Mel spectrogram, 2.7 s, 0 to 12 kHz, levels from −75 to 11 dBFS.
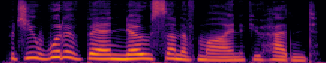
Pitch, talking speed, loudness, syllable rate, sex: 225 Hz, 265 wpm, -16 LUFS, 4.6 syllables/s, female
